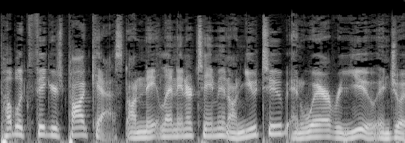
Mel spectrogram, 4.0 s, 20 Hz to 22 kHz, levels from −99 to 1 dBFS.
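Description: At 1.98 s a short block of about 8 ms plays twice, and at 3.44 s a 21.3 ms block plays three times in a row, adding about 43 ms. Both are repeated frames: the same compressed data was decoded again, producing a brief stutter. On a waveform the copied segment sits side by side with itself; a spectrogram shows identical slices.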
